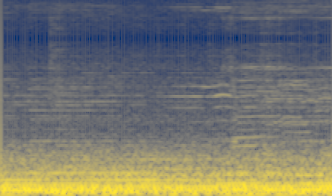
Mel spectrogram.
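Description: Car interior noise while driving: a steady low rumble of engine and tyres heard inside the cabin.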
